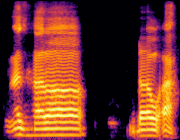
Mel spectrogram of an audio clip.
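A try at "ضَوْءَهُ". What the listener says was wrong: Nah, kalau gini nggak dibaca ha. Hu. Kalau ha yang seperti ini. Ha, ini ha. Ada alifnya otomatis baca. Kalau ini hu, ya.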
